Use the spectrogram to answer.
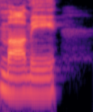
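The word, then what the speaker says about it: Marmee: It's Marmy. – I read probably on Wikipedia or something that it was likely intended to be pronounced Mommy, but because of the dialect.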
